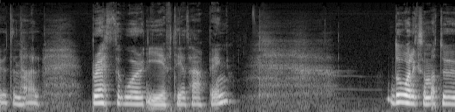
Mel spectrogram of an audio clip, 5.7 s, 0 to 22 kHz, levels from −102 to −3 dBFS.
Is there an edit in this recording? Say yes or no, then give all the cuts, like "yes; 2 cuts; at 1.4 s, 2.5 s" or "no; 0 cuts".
yes; 1 cut; at 1.8 s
